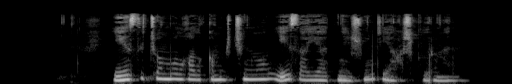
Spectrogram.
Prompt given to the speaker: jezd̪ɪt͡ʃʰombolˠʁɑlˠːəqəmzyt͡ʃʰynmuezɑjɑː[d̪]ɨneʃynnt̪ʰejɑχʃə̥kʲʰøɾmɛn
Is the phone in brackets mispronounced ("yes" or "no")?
yes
